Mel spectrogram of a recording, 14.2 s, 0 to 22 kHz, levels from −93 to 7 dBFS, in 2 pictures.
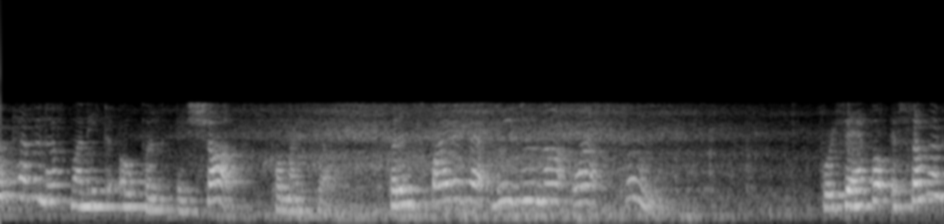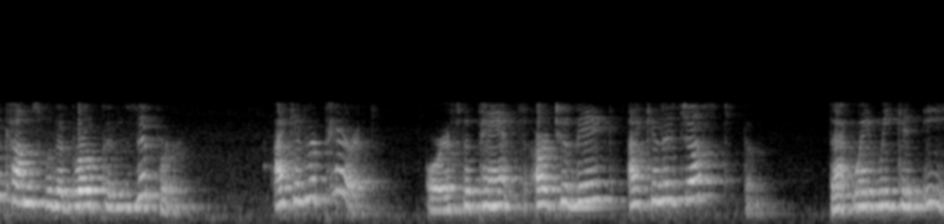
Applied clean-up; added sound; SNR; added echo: none; Vehicle; 18 dB; reverberation time 0.6 s.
